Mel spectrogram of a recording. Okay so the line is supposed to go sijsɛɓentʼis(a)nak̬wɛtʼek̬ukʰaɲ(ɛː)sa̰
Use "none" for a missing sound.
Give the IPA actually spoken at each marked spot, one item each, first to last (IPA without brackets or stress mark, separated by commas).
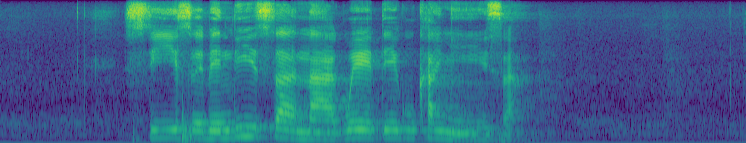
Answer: a, iː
